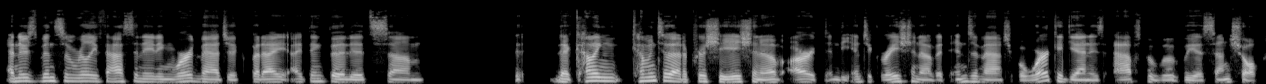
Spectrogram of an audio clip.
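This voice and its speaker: A man hosting a podcast interview, talking thoughtfully and haltingly, often repeating words as he searches for them. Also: mid-range voice, sharp tone, no room sound, poor audio. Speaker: podcast host. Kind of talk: casual interview talk.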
